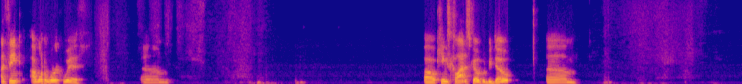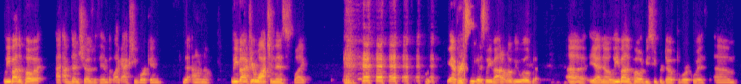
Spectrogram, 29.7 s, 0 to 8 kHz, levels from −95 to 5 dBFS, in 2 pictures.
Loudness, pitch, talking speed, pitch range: -19 LUFS, 120 Hz, 125 wpm, 110-135 Hz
